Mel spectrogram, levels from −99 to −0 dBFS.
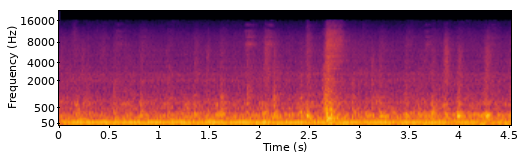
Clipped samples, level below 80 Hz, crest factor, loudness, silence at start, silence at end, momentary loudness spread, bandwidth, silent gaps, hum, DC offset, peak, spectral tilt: under 0.1%; -26 dBFS; 16 dB; -25 LUFS; 0 s; 0 s; 4 LU; 12.5 kHz; none; none; under 0.1%; -6 dBFS; -7 dB/octave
